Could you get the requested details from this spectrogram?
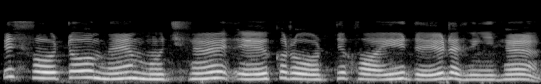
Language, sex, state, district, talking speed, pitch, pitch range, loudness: Hindi, female, Madhya Pradesh, Katni, 110 wpm, 255 Hz, 235-285 Hz, -13 LUFS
